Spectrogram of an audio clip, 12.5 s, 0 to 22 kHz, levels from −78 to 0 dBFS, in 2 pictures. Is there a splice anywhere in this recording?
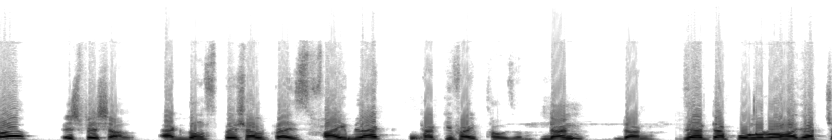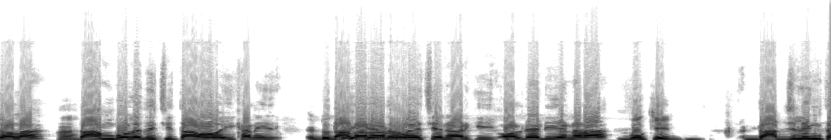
yes; 1 cut; at 5.1 s

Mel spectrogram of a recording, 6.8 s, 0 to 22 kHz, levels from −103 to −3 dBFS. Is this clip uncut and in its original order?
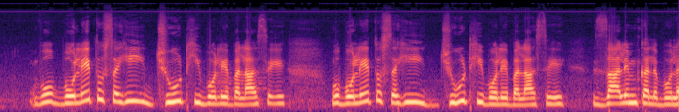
yes; 0 cuts

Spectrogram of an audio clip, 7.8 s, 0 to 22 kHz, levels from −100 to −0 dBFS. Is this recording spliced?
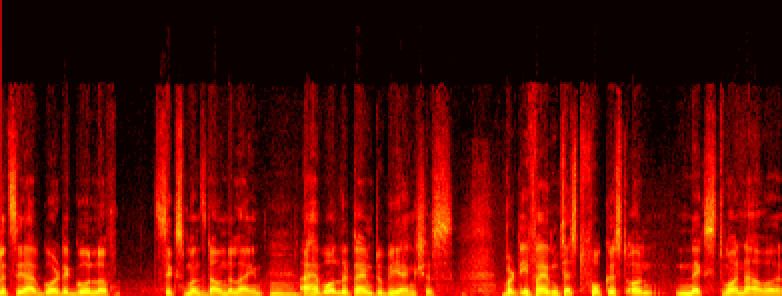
no; 0 cuts

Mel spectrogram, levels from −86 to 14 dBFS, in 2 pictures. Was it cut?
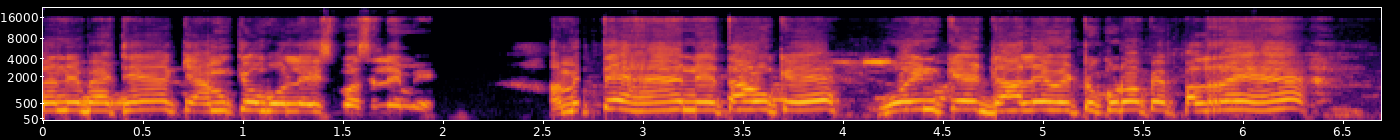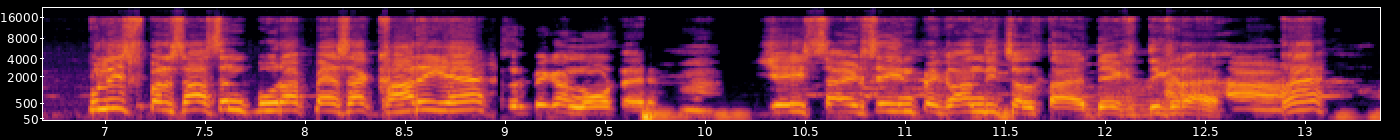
yes; 2 cuts; at 2.7 s, 9.0 s

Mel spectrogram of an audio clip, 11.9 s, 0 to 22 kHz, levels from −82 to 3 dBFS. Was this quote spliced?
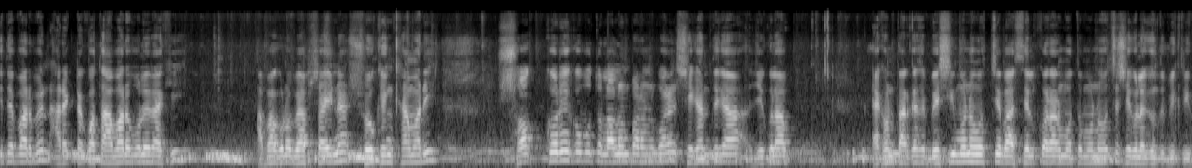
no; 0 cuts

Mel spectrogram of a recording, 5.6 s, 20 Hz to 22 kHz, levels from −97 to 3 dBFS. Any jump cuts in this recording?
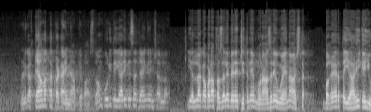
yes; 2 cuts; at 2.5 s, 4.7 s

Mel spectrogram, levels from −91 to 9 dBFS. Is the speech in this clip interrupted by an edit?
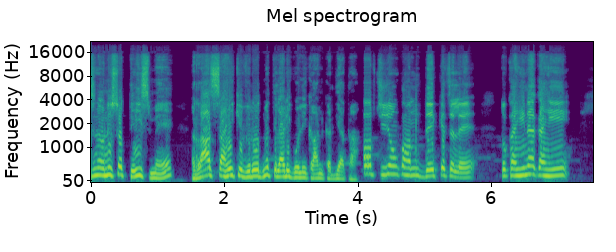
yes; 1 cut; at 4.0 s

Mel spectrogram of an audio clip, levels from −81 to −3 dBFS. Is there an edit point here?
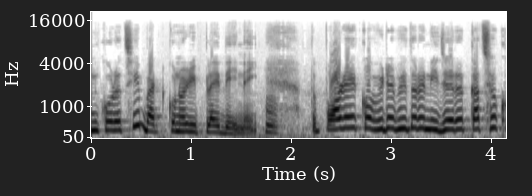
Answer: no; 0 cuts

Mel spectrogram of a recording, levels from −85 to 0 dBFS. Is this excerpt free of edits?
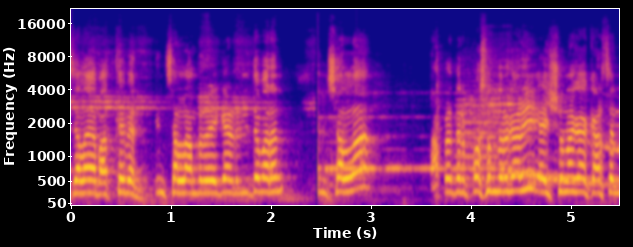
no; 1 cut; at 2.5 s

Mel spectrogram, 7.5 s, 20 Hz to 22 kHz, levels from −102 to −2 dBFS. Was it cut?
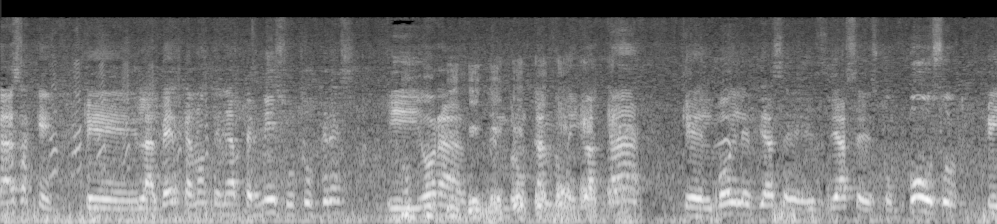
no; 0 cuts

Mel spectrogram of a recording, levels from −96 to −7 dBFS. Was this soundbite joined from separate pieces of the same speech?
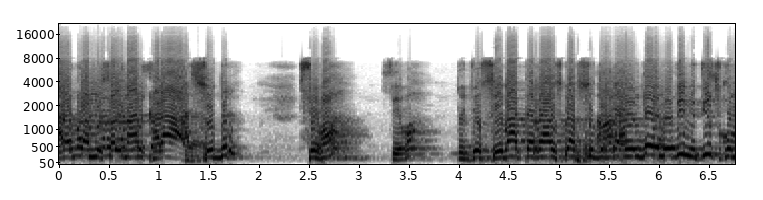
yes; 2 cuts; at 1.2 s, 5.7 s

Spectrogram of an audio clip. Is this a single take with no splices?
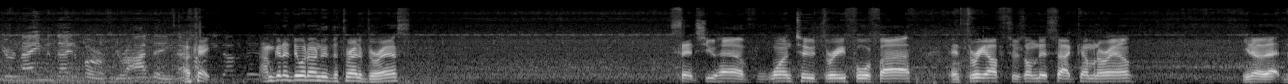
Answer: yes; 0 cuts

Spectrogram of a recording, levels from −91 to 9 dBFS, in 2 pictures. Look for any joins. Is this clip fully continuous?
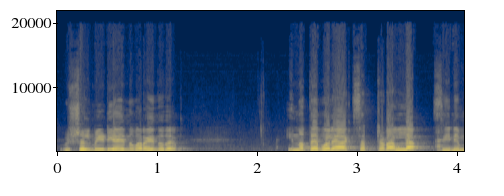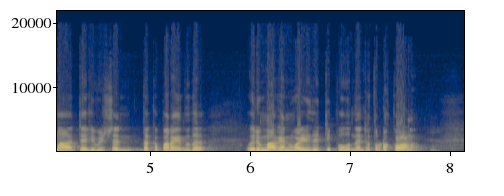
yes; 0 cuts

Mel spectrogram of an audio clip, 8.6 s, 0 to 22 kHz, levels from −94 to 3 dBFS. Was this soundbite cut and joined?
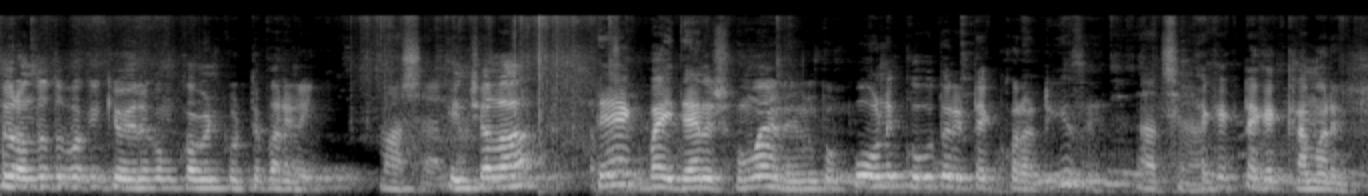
yes; 1 cut; at 3.6 s

